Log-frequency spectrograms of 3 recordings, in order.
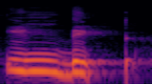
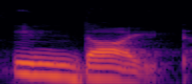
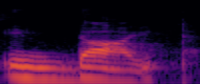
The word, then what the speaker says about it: indict: We do not pronounce it as indict. We say it as indict. The pronunciation is indict.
